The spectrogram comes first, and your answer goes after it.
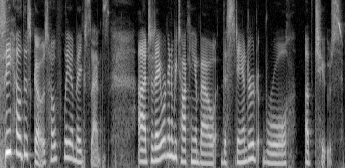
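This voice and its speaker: A young adult woman with a cold, her voice raspy and deeper than usual, chatting casually on her solo podcast with fillers and restarts. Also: no room sound, clean studio sound. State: hoarse from a cold. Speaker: podcast host.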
